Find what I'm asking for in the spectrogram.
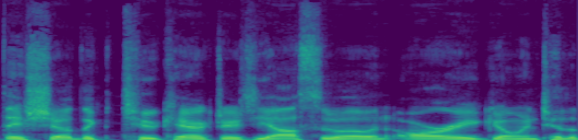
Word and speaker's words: Yasuo: Yes, Yasuo.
